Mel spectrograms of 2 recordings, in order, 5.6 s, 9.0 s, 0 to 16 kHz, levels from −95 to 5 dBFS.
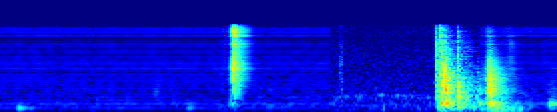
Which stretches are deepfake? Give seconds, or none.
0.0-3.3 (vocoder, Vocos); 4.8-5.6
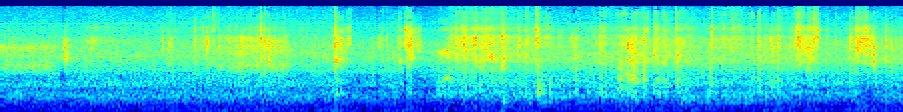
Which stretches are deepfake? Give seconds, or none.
1.7-5.4 (vocoder, Vocos); 6.1-7.0; 7.6-9.0

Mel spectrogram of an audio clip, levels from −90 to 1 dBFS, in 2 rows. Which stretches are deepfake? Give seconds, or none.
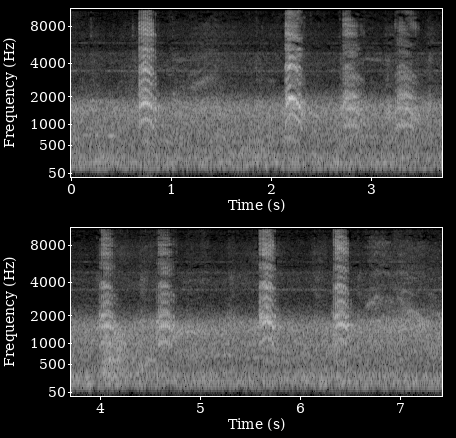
1.1-3.6 (vocoder, Vocos)

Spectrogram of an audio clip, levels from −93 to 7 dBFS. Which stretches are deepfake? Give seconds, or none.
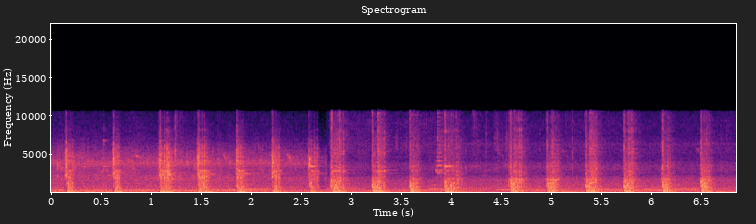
0.0-3.1 (vocoder, Vocos); 3.9-6.9

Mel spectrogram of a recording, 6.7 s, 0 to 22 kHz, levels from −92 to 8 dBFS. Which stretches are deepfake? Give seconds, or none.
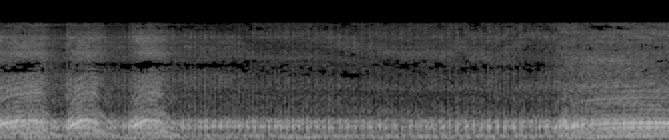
0.0-6.0 (vocoder, Vocos)

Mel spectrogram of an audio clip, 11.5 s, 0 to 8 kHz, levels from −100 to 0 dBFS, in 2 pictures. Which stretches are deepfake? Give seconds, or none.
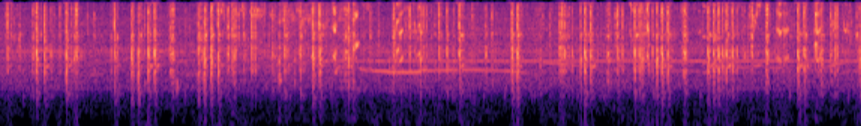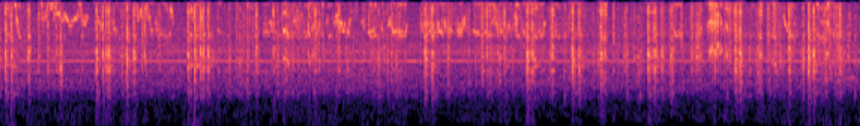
1.7-2.5 (vocoder, Vocos); 8.5-10.9

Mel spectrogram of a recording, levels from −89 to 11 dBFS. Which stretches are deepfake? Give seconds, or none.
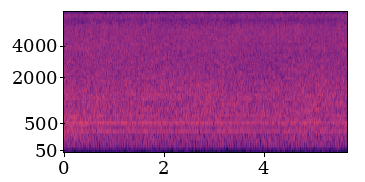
4.5-5.3 (vocoder, Vocos)

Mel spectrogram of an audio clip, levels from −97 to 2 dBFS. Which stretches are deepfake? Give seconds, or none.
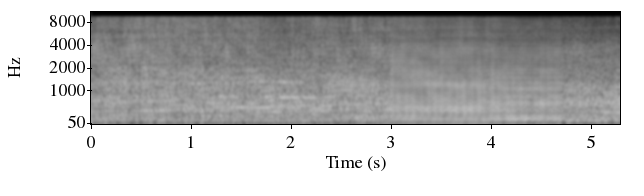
3.0-4.7 (vocoder, Vocos)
